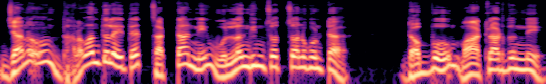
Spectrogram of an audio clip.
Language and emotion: Telugu, disgusted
